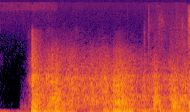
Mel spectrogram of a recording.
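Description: Thunder cracks suddenly during a storm, then a loud, rumbling roll follows close by and keeps going to the end.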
